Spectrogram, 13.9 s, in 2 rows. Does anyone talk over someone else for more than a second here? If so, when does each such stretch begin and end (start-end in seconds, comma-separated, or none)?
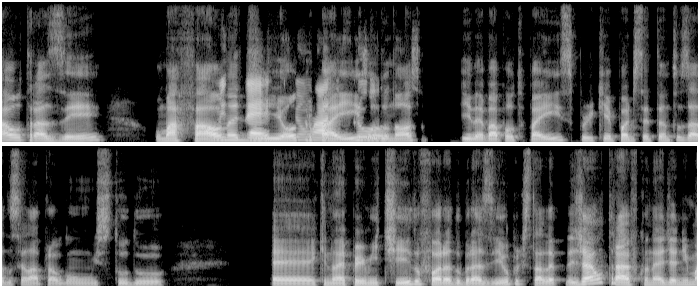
2.1-3.9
